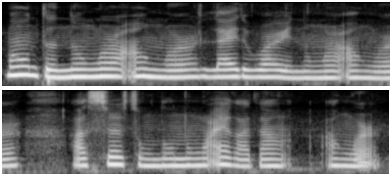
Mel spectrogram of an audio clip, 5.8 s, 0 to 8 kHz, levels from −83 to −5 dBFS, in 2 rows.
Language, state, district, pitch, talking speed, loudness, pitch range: Ao, Nagaland, Kohima, 215 Hz, 135 wpm, -14 LUFS, 200-225 Hz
